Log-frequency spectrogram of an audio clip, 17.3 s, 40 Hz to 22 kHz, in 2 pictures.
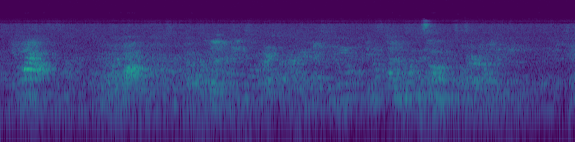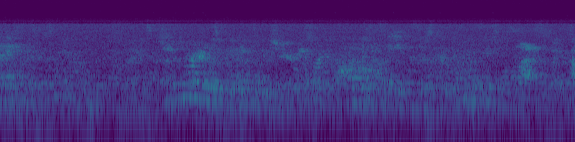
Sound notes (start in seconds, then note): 8.9 people chattering distantly continues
